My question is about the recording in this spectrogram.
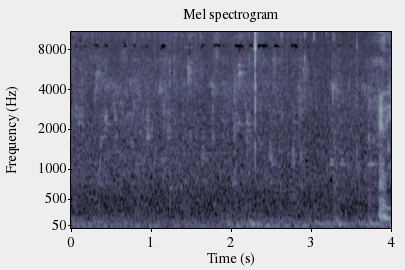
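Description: Faint spray and trickle of diluted neem oil from a garden wand sprayer wetting a cactus, over a low rumble.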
